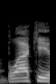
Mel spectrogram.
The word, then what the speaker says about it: Blaikie: Winnipeg seat has been left vacant since the NDP's Daniele Blaikie or Blackie as I pronounce it, resigned from federal politics in March.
